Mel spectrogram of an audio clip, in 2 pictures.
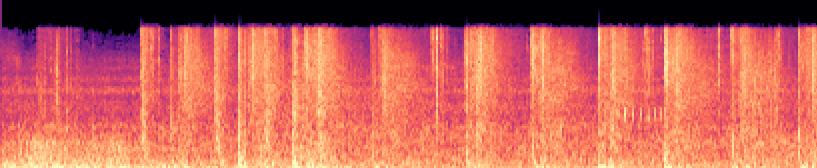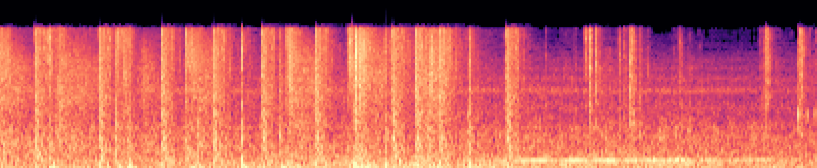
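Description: Dense, sustained gunfire from the space shooter game Starfield, a steady barrage of sharp shots and bursts packed tightly together, loud and continuous with a low rumble beneath.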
